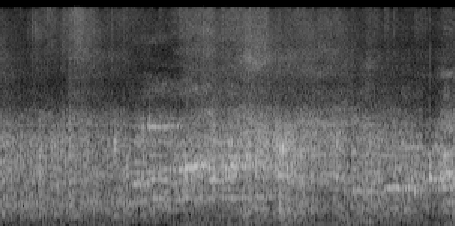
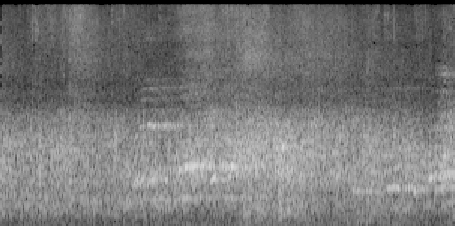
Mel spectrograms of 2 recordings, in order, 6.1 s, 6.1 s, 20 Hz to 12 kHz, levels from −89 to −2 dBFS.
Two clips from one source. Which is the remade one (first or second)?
first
